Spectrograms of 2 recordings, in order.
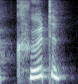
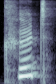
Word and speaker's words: could: On passe à could. Donc là, ne prononcez pas le L, attention, on dit bien could et pas could.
